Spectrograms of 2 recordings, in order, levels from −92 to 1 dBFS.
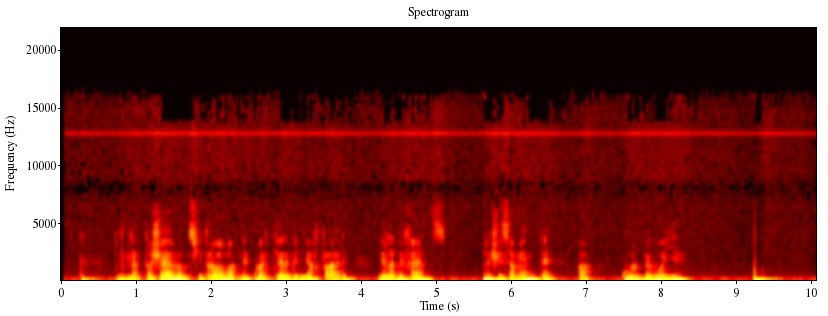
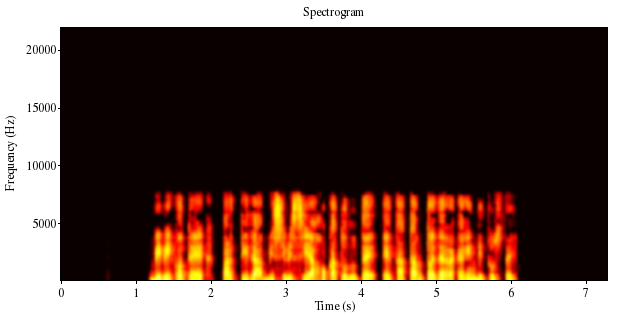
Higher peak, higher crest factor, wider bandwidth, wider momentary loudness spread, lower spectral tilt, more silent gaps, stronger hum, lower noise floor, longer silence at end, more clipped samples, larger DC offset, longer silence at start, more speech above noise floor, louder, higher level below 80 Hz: about the same, -6 dBFS vs -4 dBFS; about the same, 18 dB vs 20 dB; first, 13.5 kHz vs 8 kHz; first, 16 LU vs 6 LU; first, -9.5 dB/octave vs -3 dB/octave; second, none vs 2.07-2.13 s; neither; second, -51 dBFS vs under -90 dBFS; second, 0.45 s vs 1.25 s; neither; neither; second, 0.25 s vs 1.2 s; second, 30 dB vs over 68 dB; about the same, -24 LUFS vs -22 LUFS; first, -30 dBFS vs -72 dBFS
